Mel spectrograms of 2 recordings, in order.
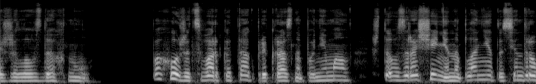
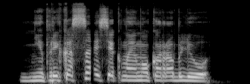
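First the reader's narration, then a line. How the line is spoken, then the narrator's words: Menacing growl. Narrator (Russian): угрожающе прорычал Рэй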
